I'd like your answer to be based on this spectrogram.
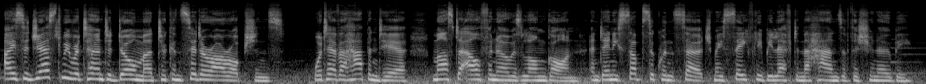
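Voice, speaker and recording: A woman playing a keen-eyed, level-headed female warrior scout in a video game, speaking formally and deliberately. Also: mid-range voice, natural voice. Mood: calm, decisive. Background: faint game music.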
